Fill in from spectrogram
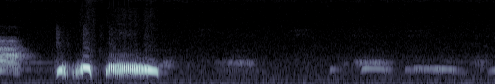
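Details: Decoy spotted dove changing its song continuously to get wild doves to answer: a brief sound at the start, then two quick sharp notes and a long, loud, vibrating coo, trailing off into faint, soft murmurs.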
